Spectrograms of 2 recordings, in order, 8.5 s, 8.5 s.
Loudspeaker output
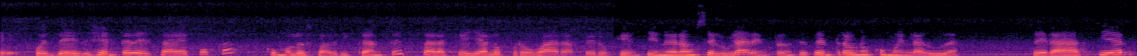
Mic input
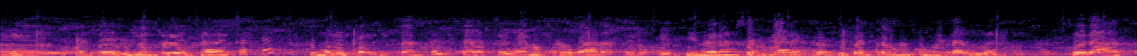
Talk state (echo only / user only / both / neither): both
